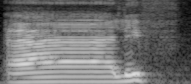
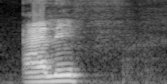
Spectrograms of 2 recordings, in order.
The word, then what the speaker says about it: ألف: Now this letter you are to pronounce it fast. Do not say Alif and do not say Alif. Say Alif.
